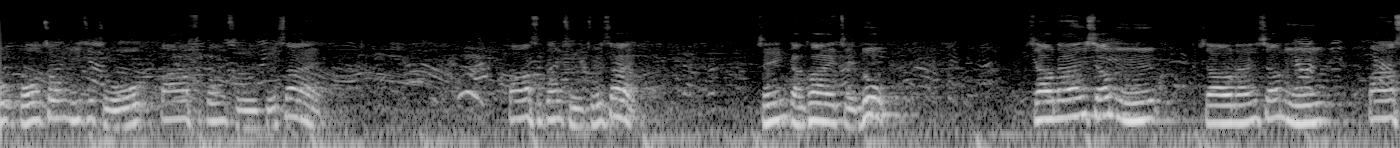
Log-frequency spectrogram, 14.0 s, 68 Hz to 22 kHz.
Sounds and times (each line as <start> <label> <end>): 0.0 Walking around the school 14.0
